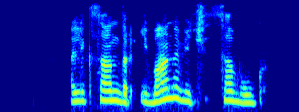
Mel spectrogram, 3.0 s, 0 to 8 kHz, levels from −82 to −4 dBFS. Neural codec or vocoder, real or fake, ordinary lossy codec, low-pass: vocoder, 22.05 kHz, 80 mel bands, HiFi-GAN; fake; Opus, 16 kbps; 7.2 kHz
